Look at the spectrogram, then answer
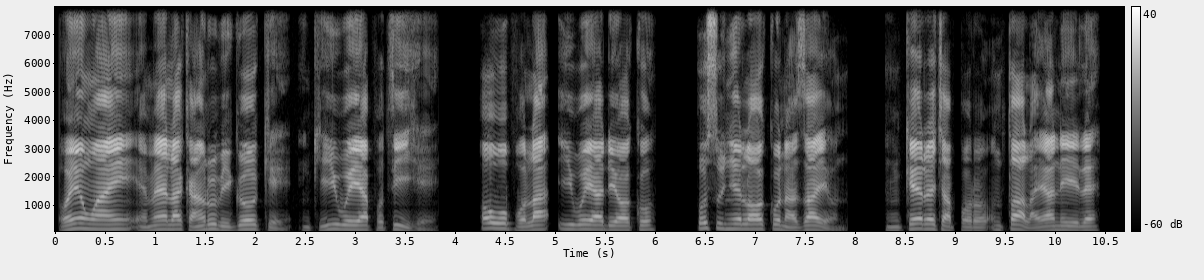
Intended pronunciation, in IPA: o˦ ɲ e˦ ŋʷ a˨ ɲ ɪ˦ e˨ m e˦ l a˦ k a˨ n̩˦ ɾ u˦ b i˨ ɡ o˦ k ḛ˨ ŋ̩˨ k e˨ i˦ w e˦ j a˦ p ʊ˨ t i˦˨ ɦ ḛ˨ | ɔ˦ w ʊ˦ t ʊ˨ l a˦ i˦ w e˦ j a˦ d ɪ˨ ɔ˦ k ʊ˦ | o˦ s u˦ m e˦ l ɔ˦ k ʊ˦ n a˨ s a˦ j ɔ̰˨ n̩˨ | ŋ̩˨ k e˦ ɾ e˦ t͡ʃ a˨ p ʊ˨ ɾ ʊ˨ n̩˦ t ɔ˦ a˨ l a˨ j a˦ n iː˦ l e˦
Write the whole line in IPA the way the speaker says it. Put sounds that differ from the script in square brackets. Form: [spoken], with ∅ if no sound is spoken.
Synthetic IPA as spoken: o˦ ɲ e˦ ŋʷ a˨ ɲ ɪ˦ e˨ m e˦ l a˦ k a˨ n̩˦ ɾ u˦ b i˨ ɡ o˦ k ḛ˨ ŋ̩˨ k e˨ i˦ w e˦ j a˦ p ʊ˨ t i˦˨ ɦ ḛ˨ | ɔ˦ w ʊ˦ [p] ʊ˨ l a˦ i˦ w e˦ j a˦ d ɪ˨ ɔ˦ k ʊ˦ | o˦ s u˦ [ɲ] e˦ l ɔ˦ k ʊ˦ n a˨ [z] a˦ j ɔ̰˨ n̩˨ | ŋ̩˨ k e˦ ɾ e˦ t͡ʃ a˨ p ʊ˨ ɾ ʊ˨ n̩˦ t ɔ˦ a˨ l a˨ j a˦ n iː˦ l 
